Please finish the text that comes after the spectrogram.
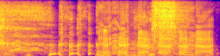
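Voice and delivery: a sudden high burst of laughter; high laughing burst. Real, not acted. Host cracking up at his co-host's joke, high laugh.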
